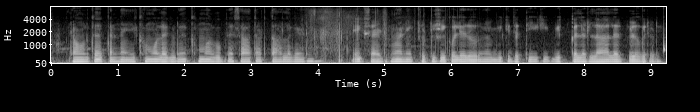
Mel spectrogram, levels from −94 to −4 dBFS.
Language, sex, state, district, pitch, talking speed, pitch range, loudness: Marwari, male, Rajasthan, Nagaur, 100 Hz, 175 wpm, 95-105 Hz, -29 LUFS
